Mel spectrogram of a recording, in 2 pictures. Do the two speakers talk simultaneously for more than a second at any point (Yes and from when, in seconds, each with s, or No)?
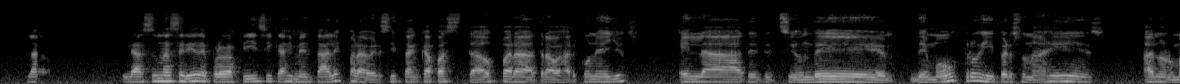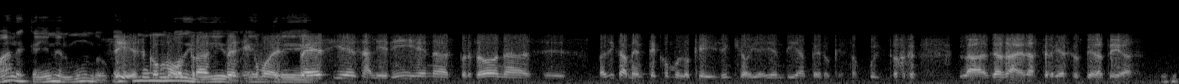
Yes, from 12.8 s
